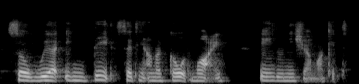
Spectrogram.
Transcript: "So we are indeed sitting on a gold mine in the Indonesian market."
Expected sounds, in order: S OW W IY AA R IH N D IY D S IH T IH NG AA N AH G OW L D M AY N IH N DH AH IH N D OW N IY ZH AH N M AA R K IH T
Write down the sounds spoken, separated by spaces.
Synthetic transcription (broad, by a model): S OW W IY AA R IH N D IY D S IH T IH NG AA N AH G OW L D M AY IH N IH N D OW N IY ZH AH M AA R K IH T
